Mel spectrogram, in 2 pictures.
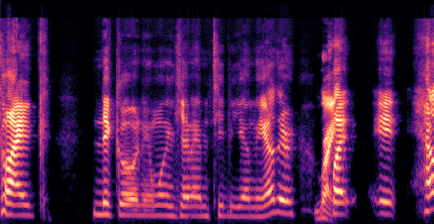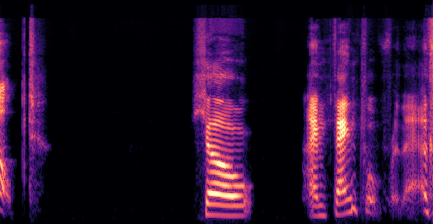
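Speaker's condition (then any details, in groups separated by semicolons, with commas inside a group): Cerebral palsy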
